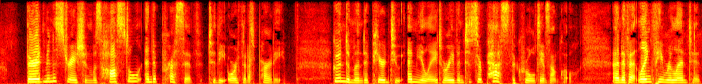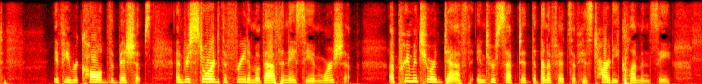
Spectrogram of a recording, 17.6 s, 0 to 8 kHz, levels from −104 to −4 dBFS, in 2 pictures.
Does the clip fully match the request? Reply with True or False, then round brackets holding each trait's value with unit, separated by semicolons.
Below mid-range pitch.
False (210 Hz)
